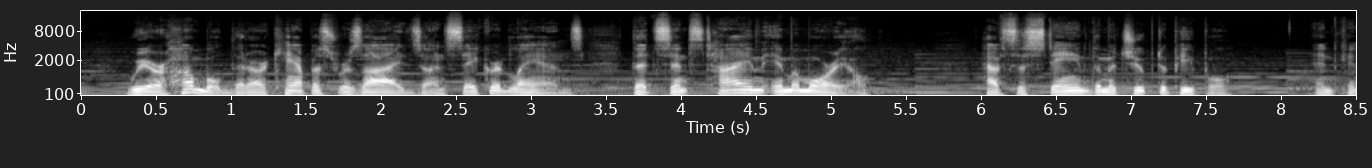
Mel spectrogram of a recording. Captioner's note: none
